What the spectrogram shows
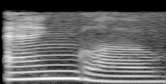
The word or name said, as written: Anglo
